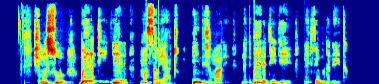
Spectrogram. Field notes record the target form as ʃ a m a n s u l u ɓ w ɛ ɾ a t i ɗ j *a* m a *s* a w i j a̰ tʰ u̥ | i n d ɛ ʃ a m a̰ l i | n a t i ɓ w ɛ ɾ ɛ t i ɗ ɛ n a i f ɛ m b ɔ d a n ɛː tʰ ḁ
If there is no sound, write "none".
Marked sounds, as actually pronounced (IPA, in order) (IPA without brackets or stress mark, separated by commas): ɛ, s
